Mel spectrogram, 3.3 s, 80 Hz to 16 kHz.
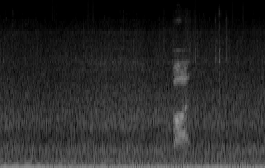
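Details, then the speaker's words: Honda EK Civic hatchback at highway speed (about 65–85) after sealing the doors to cut wind noise: steady low road rumble with hardly any wind hiss, only slight air against the side, far quieter than before. "that's a lot better than it used to be you can hardly hear it I can just hear the uh it hitting the side of the car yeah that's good that's a very noticeable difference"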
